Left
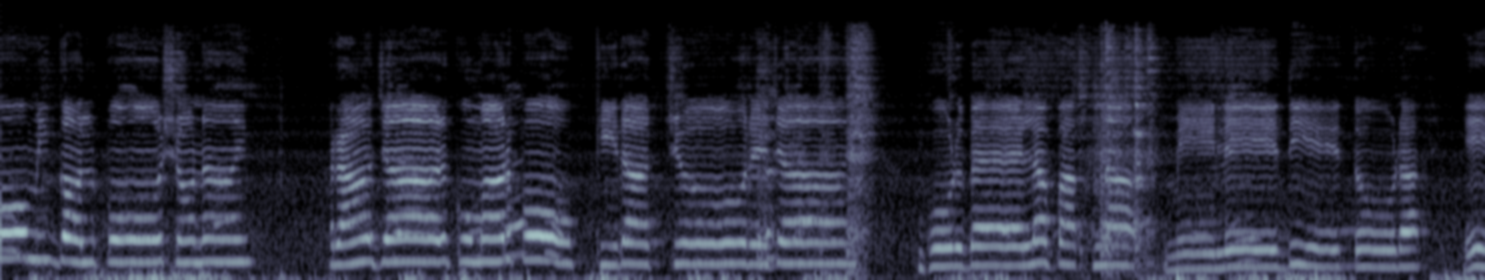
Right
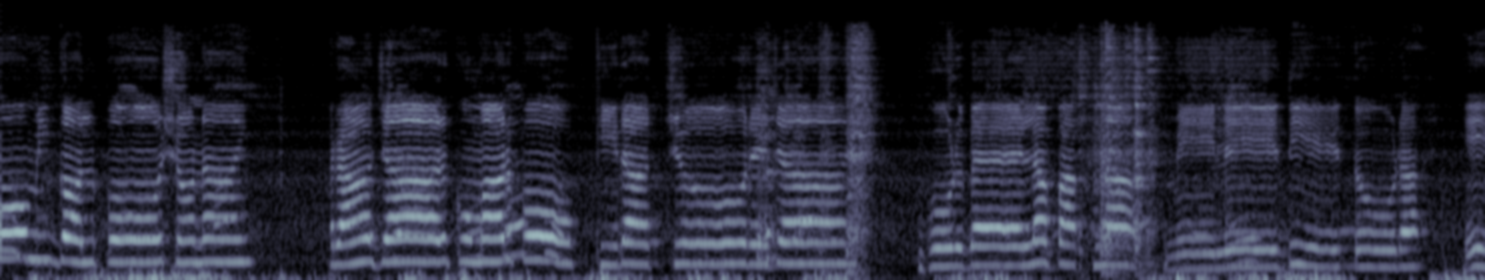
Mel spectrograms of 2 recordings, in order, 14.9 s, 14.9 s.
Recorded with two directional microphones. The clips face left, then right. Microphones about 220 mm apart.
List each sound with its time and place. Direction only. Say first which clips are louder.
0.0 s female singing: left 3 dB; 25° left (ahead or behind)
14.6 s a woman's voice: left 4 dB; 25° left (ahead or behind)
